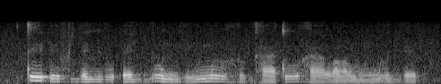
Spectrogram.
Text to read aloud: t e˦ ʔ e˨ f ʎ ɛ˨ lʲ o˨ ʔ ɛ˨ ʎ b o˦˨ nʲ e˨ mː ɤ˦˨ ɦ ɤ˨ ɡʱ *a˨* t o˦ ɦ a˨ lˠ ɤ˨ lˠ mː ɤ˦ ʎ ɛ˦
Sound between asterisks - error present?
no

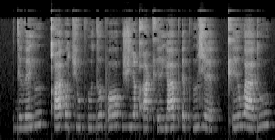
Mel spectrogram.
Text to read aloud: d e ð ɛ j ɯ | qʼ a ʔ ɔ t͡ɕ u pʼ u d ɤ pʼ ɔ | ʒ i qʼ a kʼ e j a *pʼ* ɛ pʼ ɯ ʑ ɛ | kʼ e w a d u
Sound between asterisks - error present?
no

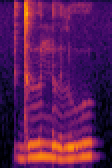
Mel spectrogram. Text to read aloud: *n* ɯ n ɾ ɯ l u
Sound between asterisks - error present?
yes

